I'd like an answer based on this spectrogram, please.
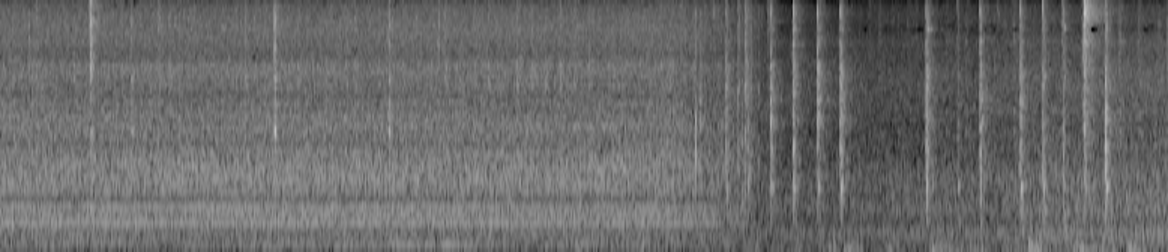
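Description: A steady machine hum with a constant tone that stops about six seconds in, followed by a run of light, sharp metal clicks as a U-joint retaining clip is worked into its groove in a driveshaft yoke with needle-nose pliers.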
